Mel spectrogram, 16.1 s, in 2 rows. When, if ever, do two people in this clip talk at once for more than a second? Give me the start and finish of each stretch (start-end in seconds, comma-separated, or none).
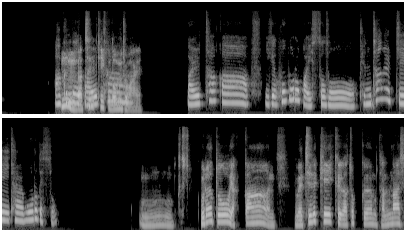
1.2-2.7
